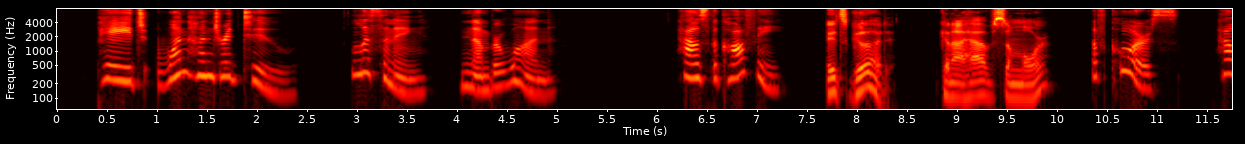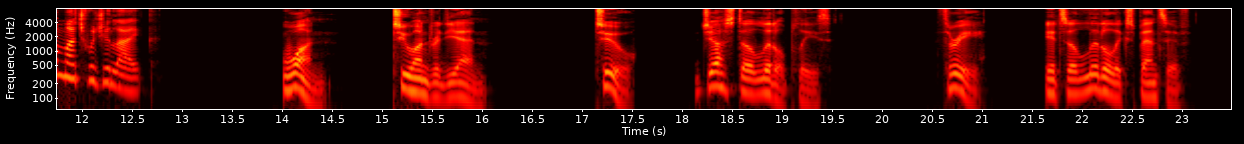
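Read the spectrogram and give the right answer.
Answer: 2: Just a little, please.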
